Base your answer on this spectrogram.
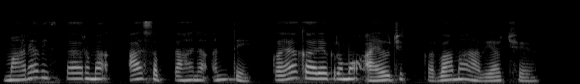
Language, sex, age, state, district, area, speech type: Gujarati, female, 30-45, Gujarat, Surat, rural, read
